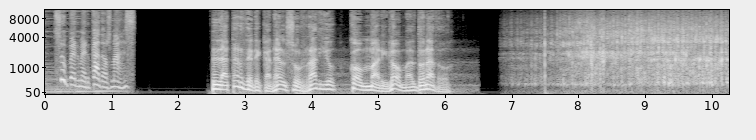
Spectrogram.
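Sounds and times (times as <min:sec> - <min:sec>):
speech: 0:00.2 - 0:01.4, 0:02.5 - 0:06.2
water gushing: 0:06.8 - 0:10.2.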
